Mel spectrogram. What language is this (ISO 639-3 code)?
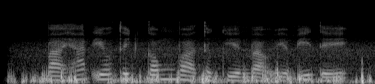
vie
